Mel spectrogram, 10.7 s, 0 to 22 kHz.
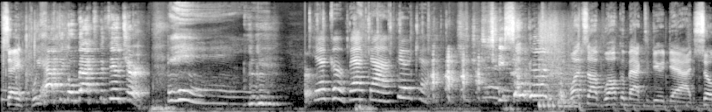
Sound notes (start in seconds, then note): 2.3 giggling; 6.0 men laughing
